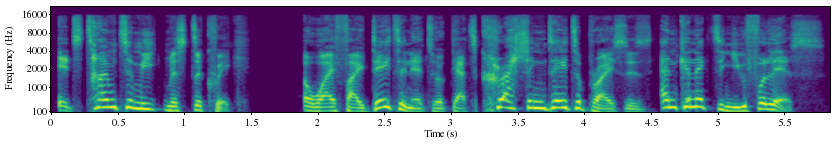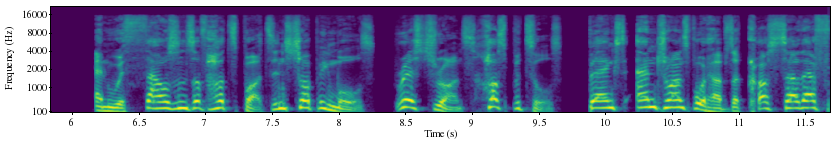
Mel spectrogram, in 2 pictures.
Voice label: English Hardsell; OSM Talent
